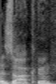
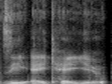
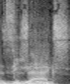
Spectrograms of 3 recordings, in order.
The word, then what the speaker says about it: Zaku: and then the Zaku's no the Zax Zaku.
